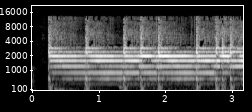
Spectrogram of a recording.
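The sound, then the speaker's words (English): Bright ringing bells play a quick Christmas tune, loud, with a steady run of struck notes over a sustained metallic shimmer. No voices are heard. “I don't think that was that a Christmas song? That was yes. Jingle Bells.”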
